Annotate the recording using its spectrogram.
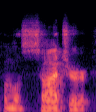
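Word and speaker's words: homo sacer: Seer um I think the correct pron pronunciation of homo secer is actually homo Sater uh but I find that harder to say so I'm going to stick with the pronunciation as homo saer which I've heard other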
